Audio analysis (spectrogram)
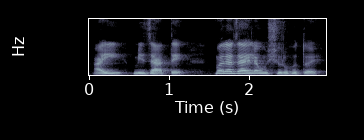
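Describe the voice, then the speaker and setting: A woman's voice: mid-range voice, measured pace, close to an everyday voice. A woman voicing a greedy young sister-in-law in a storybook tale. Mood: impatient.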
